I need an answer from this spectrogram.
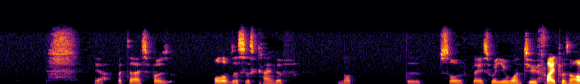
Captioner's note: sigh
